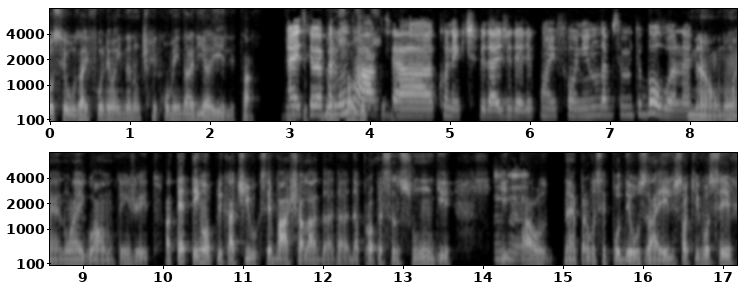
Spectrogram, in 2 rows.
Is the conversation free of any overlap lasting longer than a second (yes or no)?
no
